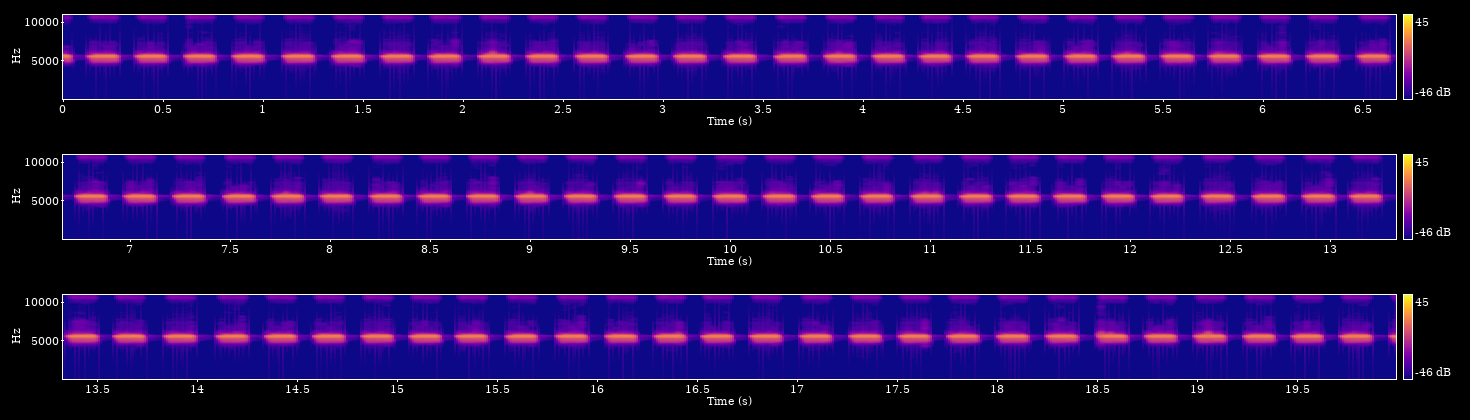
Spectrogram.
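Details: Rhythmic chirping from a male cricket on a summer evening, high thin pulses following one another quickly and evenly for the whole stretch, nothing else audible.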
